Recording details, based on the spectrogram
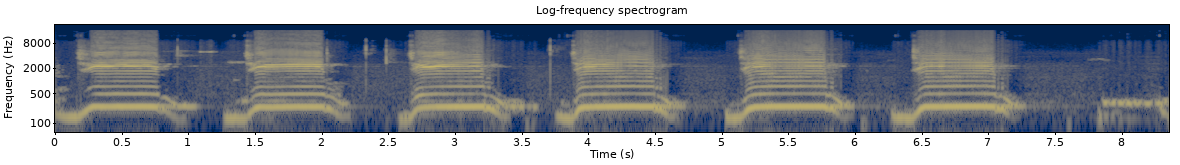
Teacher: জিম হচ্ছে জিহ্বার মধ্যখান, ওই বরাবর তালুর সঙ্গে মিলিয়ে উচ্চারণ করতে হবে, জিহ্বার মধ্যখান এবং তালুর মধ্যখানের সঙ্গে উচ্চারণ করতে হবে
